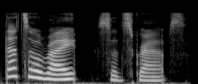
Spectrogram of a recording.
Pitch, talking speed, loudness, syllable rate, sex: 245 Hz, 150 wpm, -16 LUFS, 3.1 syllables/s, female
